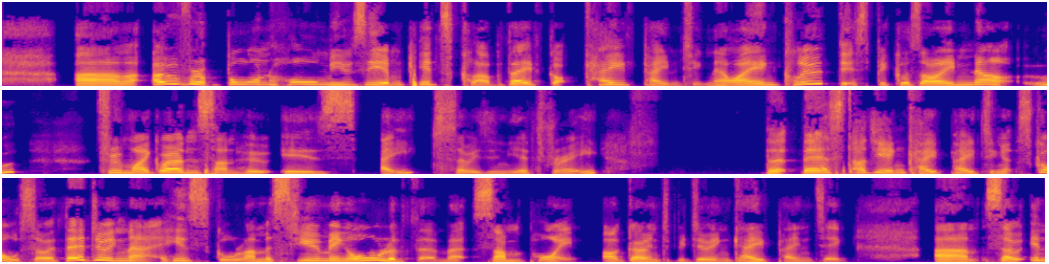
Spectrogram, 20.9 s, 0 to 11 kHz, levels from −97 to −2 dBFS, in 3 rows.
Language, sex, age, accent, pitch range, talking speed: English, female, 40-59, British, 190-250 Hz, 180 wpm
